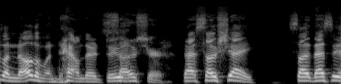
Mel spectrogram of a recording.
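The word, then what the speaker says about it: Saucier: I said, "How do you think that's pronounced?" And she's like, "Sosa," or what?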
